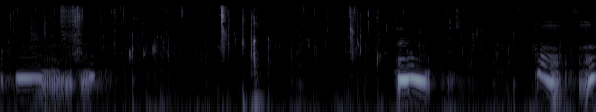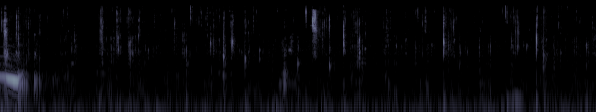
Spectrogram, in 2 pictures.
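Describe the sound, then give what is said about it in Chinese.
Faint, wet mouth sounds of sucking a lollipop: soft smacks, slurps and clicks scattered irregularly, with a few brief hummed vocal sounds in between. “我嘴里含着棒棒糖的声音”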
